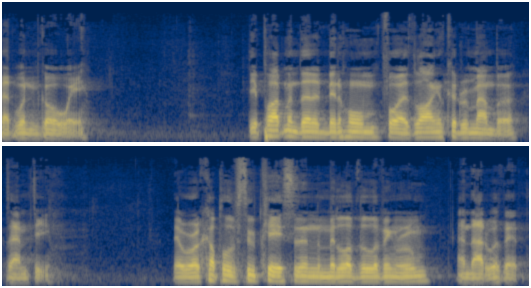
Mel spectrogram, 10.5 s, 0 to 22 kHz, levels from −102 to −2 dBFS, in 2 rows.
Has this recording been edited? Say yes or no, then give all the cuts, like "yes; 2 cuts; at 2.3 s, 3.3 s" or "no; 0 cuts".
yes; 2 cuts; at 4.4 s, 5.3 s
